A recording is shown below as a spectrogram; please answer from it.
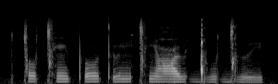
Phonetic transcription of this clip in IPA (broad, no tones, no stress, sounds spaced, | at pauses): ǀ o ǀʰ ẽ i̯ pʼ o tʼ ɯ n ǀʰ ĩ ʕ ɯ ɡ͡ǃ u ɡ͡ǀ ɯ i̯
